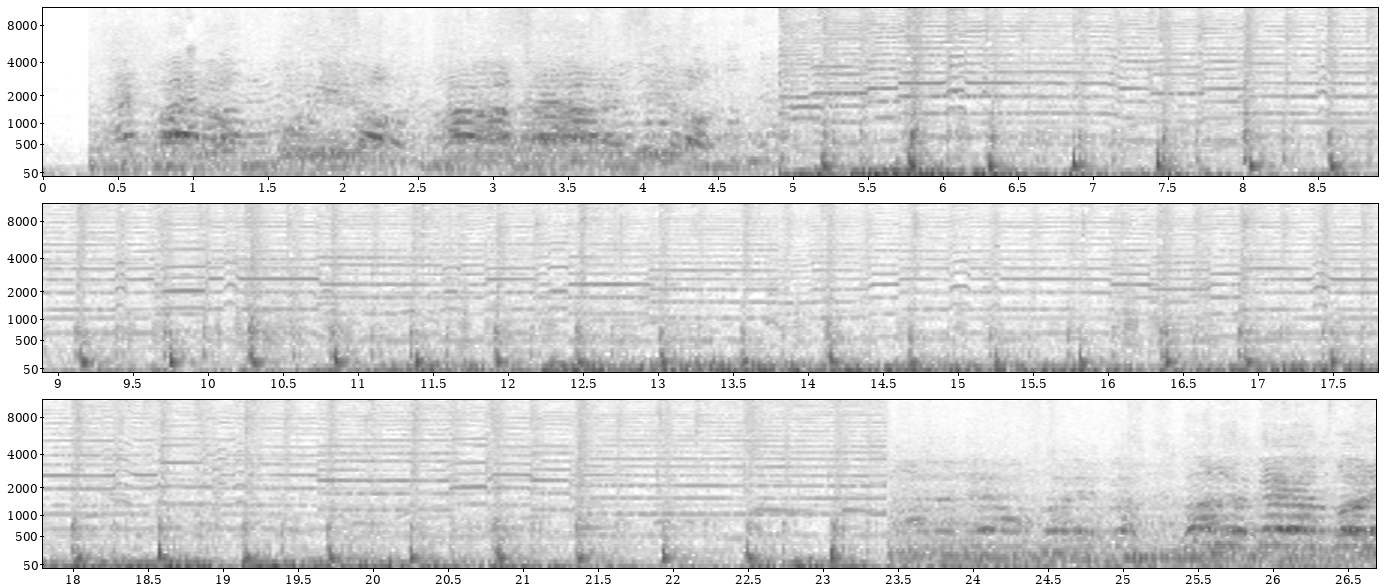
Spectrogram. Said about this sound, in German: Abgesehen von der Verkehrspolizei lief kein einziger Uniformierter um die Demonstration herum. Zehn Polizeiwannen folgten hinter der Demonstration. Stark zusammengefasst klang das Vorbeigehen der Demonstration so.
